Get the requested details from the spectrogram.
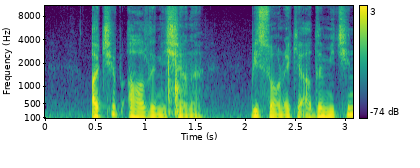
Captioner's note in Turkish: Kapak kapanma sesi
